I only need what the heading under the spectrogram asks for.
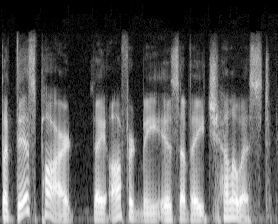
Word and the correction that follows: cellist: I don't know if that's how you pronounce cellist, Steven. – Oh. And you know, I guess I since they offered me the part, I guess I can pronounce it anyway. Now how do you say it? what do you say? I don't want to be cellist. Cellist. – Cellist. Yeah. So you don't pronounce the O.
